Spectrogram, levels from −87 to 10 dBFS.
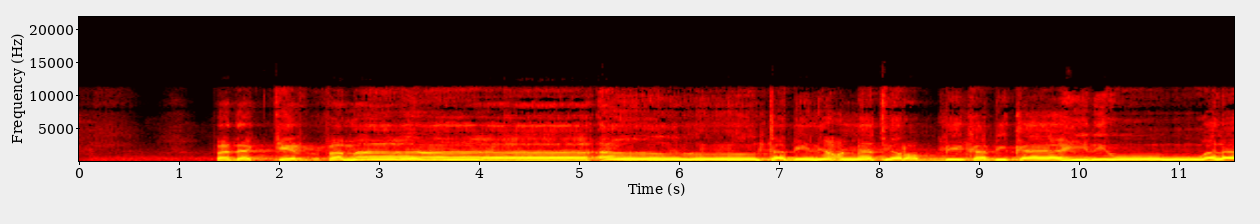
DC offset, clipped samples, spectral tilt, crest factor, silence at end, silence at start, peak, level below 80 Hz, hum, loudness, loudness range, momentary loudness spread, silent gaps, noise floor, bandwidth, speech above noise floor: under 0.1%; under 0.1%; -7 dB/octave; 8 dB; 0 s; 1.4 s; -8 dBFS; -54 dBFS; none; -16 LUFS; 3 LU; 5 LU; none; -50 dBFS; 11.5 kHz; 34 dB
